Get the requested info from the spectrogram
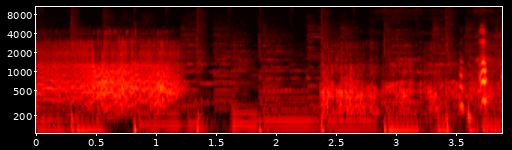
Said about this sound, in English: Alexa, make a fart noise.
